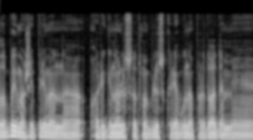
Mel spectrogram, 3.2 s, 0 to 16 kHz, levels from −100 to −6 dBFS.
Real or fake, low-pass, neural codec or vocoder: real; 10.8 kHz; none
